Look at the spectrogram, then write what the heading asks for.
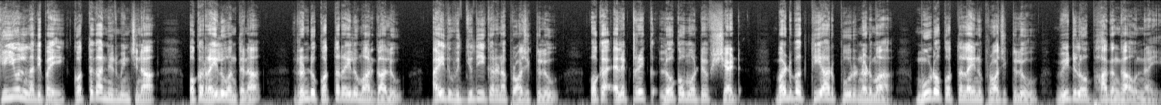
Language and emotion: Telugu, neutral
